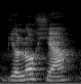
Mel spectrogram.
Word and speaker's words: biología: Remember what we said. This should be one syllable. Biología. Ends in a vowel. Emphasis should be here in this area. But we don't say biología, or do you? Biología, biología, biología, biología. It's definitely biología.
